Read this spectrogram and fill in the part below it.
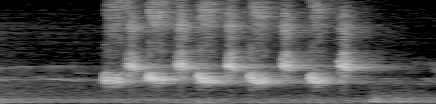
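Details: Orange-headed thrush song used as a lure to provoke silent birds into singing: one fast burst of about seven bright, buzzy, rolling notes, canary-like and evenly spaced, after a quiet start.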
